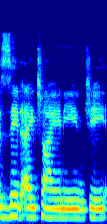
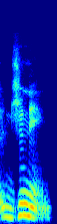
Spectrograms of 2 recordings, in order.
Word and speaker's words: Zhineng: We pronounce Zhineng, the Z-H-I-N-E-N-G, as Zhi. So the Z-H-I is actually Zhi. So it's like Zhineng.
